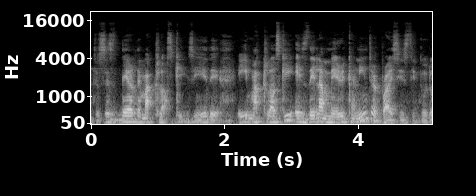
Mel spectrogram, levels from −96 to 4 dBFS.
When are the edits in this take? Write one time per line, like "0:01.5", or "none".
none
